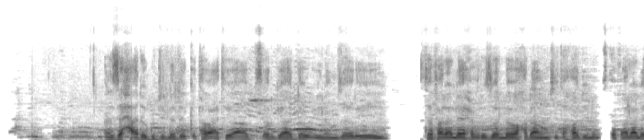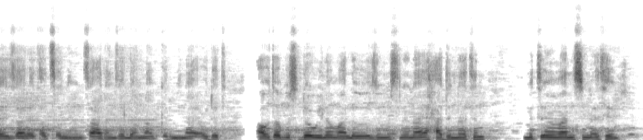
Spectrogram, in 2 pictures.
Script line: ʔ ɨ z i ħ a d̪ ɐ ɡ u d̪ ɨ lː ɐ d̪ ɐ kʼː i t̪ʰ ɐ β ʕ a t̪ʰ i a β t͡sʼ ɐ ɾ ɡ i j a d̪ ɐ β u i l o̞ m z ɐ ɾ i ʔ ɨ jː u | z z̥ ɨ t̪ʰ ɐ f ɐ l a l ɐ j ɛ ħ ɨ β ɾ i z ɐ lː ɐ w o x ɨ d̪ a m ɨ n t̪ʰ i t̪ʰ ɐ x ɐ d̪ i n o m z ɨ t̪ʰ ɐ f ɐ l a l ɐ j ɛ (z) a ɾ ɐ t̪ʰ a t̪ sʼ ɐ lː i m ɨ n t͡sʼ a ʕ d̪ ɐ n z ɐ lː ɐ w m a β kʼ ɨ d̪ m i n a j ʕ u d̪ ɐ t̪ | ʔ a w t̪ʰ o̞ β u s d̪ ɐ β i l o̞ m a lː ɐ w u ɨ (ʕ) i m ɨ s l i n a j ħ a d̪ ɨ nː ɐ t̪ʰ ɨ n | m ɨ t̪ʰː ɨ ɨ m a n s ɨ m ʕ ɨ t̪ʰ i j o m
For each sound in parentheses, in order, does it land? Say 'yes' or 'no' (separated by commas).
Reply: yes, no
